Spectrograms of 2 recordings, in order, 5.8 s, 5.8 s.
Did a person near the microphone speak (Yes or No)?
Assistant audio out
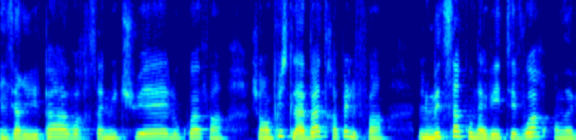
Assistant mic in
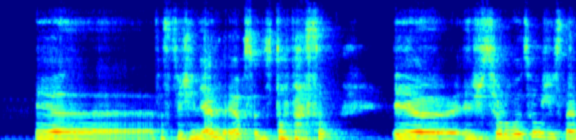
Yes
